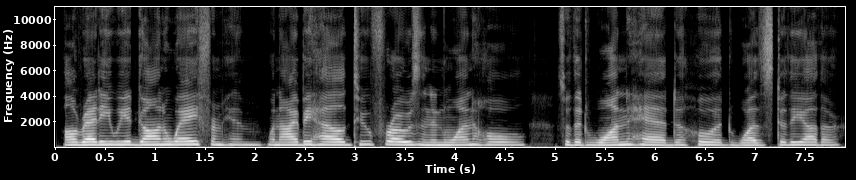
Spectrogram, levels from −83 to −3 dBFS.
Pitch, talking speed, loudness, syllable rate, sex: 210 Hz, 190 wpm, -17 LUFS, 4.5 syllables/s, female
